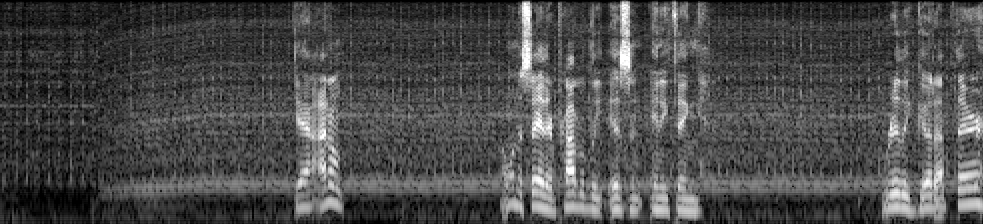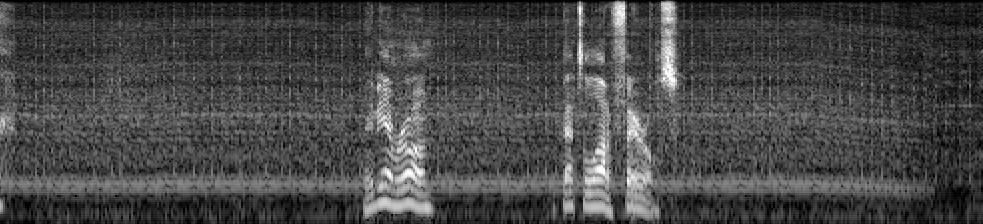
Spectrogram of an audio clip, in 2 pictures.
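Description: A small motorbike engine hums steadily.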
